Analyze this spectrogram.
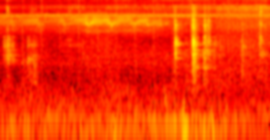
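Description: A few light metallic clicks, about two and a half to three seconds in, as bolts and hardware are handled and fitted into the steel side armor's brackets under the Bronco. A steady high insect drone sounds throughout.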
